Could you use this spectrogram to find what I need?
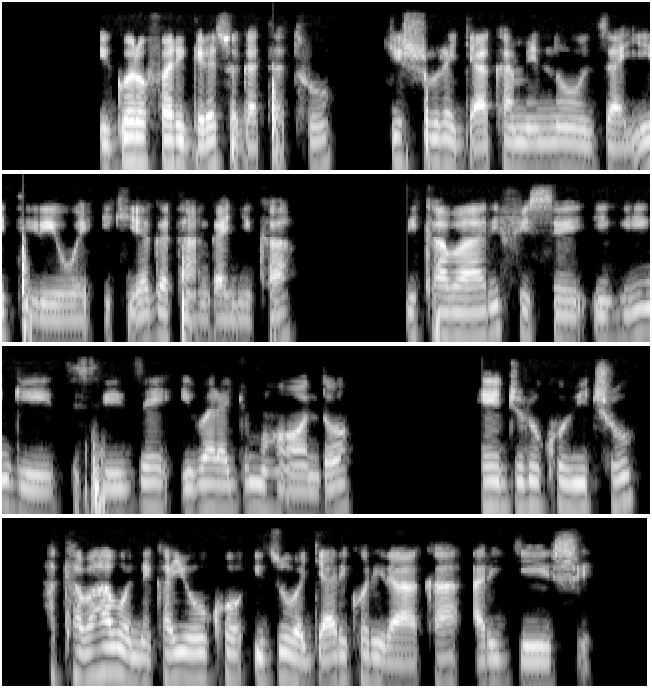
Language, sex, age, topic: Rundi, male, 25-35, education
